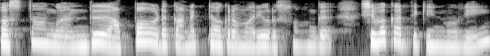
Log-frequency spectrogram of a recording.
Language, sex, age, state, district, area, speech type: Tamil, female, 18-30, Tamil Nadu, Viluppuram, urban, spontaneous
